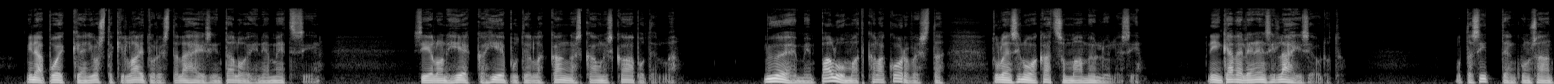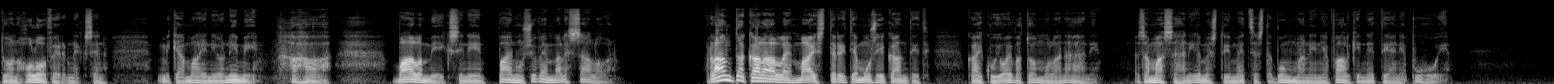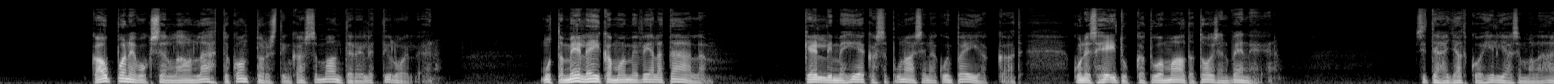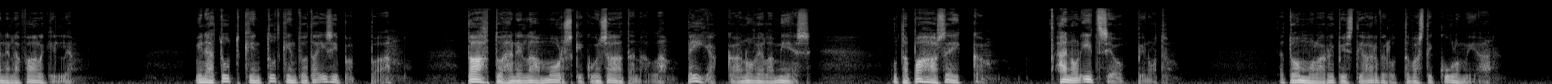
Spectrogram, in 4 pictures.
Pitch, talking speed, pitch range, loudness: 90 Hz, 110 wpm, 80-105 Hz, -19 LUFS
